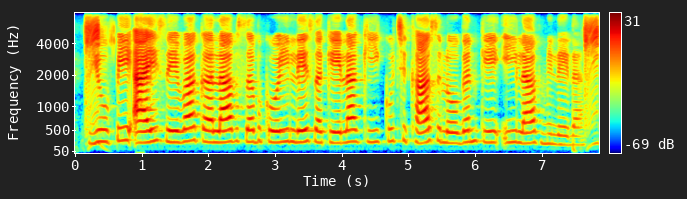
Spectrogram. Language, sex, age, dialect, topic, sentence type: Bhojpuri, female, 25-30, Western, banking, question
